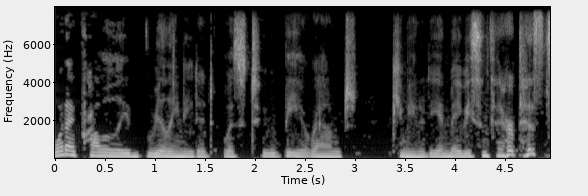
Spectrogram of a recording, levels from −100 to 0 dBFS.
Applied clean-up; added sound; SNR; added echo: classical method spectral subtraction.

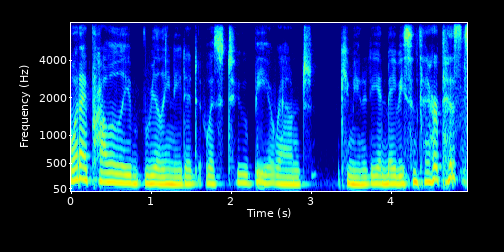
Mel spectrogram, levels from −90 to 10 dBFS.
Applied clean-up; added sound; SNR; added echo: none; none; none; none.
